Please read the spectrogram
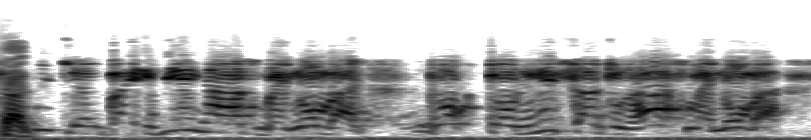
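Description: Speech only: a person talking over a telephone line, the voice thin and narrow in pitch range.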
